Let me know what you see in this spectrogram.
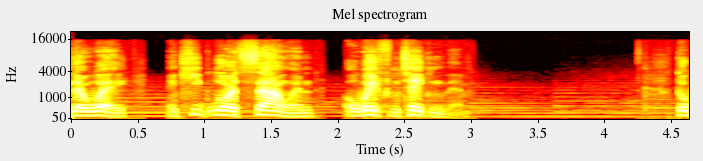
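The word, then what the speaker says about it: Samhain: year now the word doesn't look how it's pronounced Salin is a night celebrating death in hell it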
